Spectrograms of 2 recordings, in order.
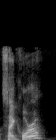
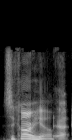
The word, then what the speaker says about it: Sicario: Psychora? – Okay. – With Del Toro. – Oh, you know what I'm talking about? – Sicario.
